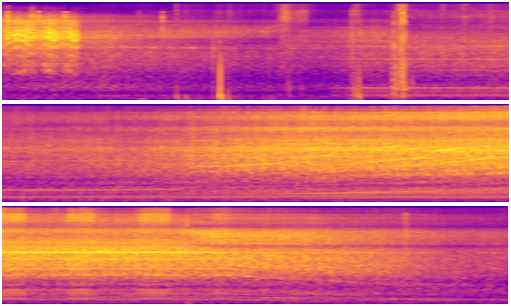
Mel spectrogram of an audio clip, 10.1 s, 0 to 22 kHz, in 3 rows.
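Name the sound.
Ford F-150 Raptor engine revving on a dyno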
